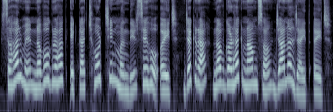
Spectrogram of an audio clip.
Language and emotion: Maithili, neutral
